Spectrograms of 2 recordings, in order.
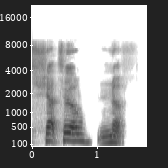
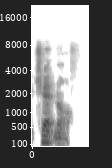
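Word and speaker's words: Chateauneuf: If you speak French, I'm sure you know what it is or how to pronounce it. But it's Chateau Neuf. Chateau Neuf. Or you can pronounce it like we do here in America and just say Chatnoff, which is, it makes me cringe because it just sounds terrible.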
